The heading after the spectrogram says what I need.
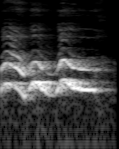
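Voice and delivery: high, loud "wah, woo, woo"; vocal horn imitation; mock horn noise.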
